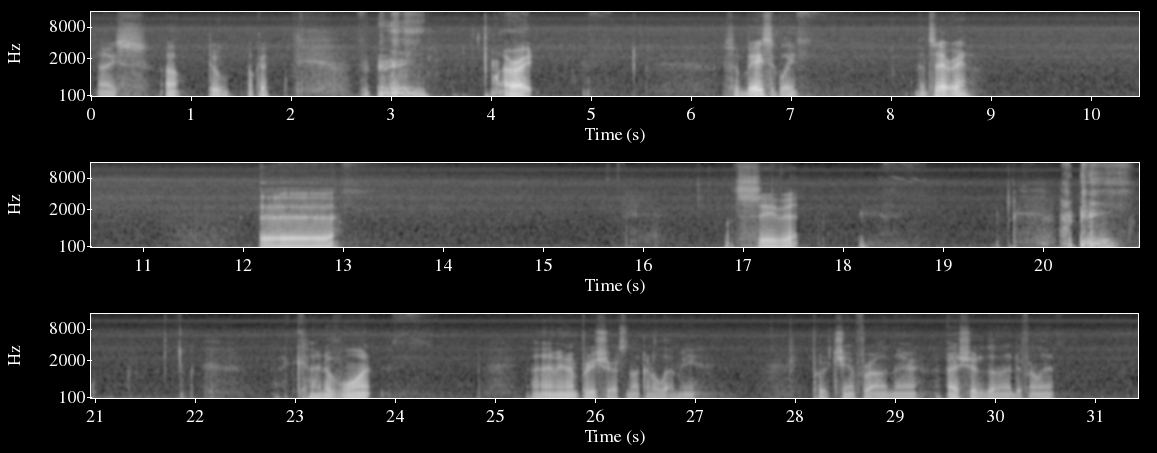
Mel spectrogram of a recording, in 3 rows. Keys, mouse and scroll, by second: 0.4 middle click, 1.3 middle click, 1.9 scroll down 1, 2.0 middle click, 2.5 scroll down 1, 3.1 middle click, 3.6 scroll down 1, 4.2 middle click, 5.1-5.6 scroll up 2, 5.6-7.0 middle drag, 7.4-8.0 scroll up 4, 8.0 middle click, 12.2 scroll down 1, 15.6 click, 16.6 Escape, 17.3 s, 26.0 y.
